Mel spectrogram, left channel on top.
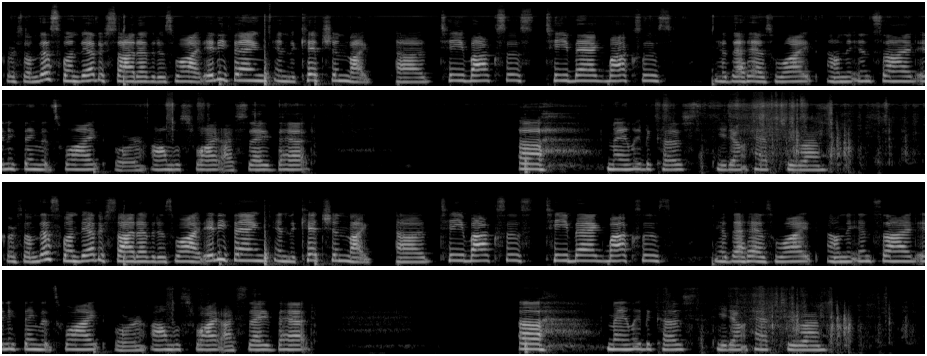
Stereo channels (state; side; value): normal; both; correlation -0.08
